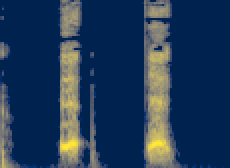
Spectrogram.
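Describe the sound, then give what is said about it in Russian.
Two short, abrupt hiccups from a drunken man, separated by a brief pause. Each is a quick voiced burst, heard alone without talk. “заговорил пьяница, но вдруг начал икать”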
